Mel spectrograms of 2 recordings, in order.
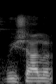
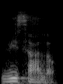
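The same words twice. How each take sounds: First: The middle consonant is a palatal 'sh' sound. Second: The middle consonant is a dental 's' sound. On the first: The speaker calls it wrong. "विशाल नहीं" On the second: The speaker calls it right. "एक ही स का प्रयोग होता है, दंत्य स"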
